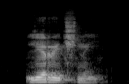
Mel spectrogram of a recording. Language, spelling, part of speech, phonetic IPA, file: Ukrainian, ліричний, adjective, [lʲiˈrɪt͡ʃnei̯], LL-Q8798 (ukr)-ліричний.wav
- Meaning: lyrical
